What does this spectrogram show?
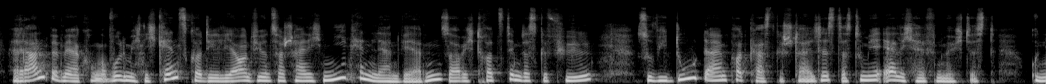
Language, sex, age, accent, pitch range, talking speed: German, female, 40-59, German, 145-185 Hz, 190 wpm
